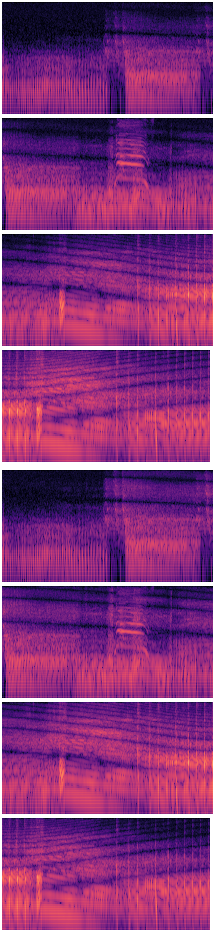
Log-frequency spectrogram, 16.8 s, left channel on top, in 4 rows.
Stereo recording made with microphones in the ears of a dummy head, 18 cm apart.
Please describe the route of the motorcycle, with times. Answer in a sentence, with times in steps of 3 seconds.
In this clip you hear the motorcycle on the right from 0 s and on the left from 12 s.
